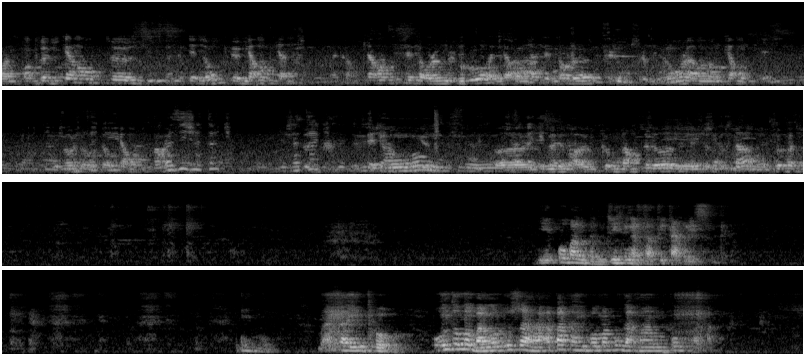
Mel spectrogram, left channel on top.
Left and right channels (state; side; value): different; both; correlation 0.01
